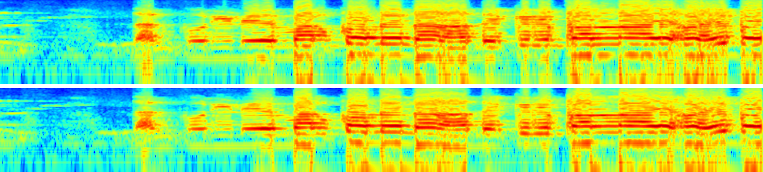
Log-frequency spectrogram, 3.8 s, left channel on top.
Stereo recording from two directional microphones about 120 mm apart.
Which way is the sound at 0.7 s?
10° right (ahead or behind).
